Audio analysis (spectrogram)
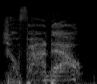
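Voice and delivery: hushed, voiceless confidential aside; whisper. Real, not acted. Host hints to listeners so nobody overhears, whisper. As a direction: whisper it like a secret. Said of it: "he just whispered that to y'all".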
